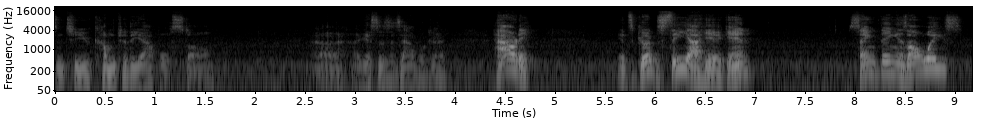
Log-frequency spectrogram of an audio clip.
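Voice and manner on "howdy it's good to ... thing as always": attempted southern accent. Reading to a listener, farm girl greeting a regular in a botched Southern accent. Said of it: "Can't do a southern accent".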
